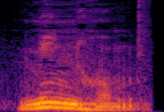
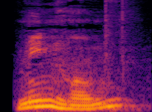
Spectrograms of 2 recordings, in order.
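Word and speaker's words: منهم: Minhum. Minhum, we have a Nun Sakinah with Tanween, followed by a Ha with a Dhamma.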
